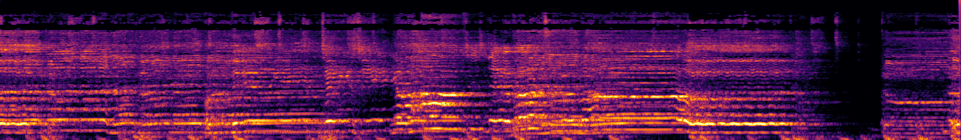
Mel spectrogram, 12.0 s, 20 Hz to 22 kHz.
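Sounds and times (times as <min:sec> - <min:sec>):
a cappella group singing harmony: 0:00.0 - 0:12.0
beatboxed beat: 0:00.0 - 0:12.0.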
